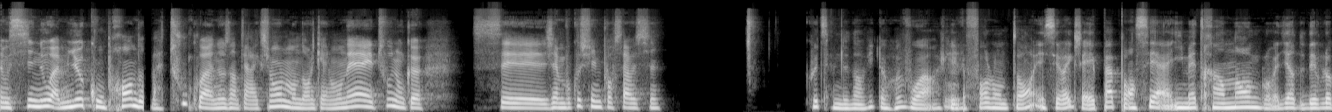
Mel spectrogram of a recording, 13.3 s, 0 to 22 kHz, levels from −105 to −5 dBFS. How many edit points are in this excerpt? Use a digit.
2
